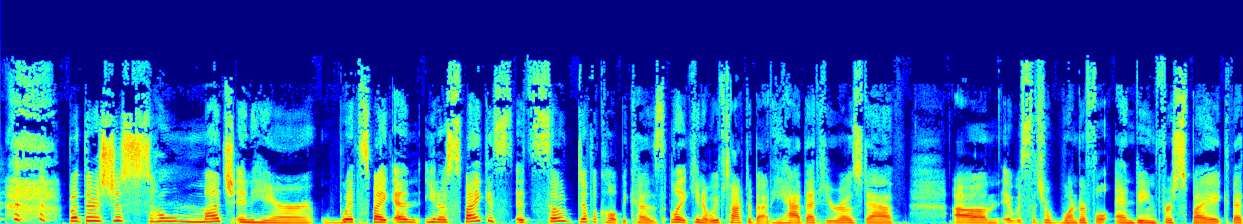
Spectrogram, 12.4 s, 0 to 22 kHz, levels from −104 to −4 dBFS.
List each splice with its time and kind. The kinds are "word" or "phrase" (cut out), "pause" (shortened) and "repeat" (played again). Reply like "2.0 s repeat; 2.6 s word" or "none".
none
